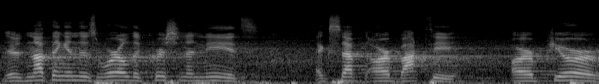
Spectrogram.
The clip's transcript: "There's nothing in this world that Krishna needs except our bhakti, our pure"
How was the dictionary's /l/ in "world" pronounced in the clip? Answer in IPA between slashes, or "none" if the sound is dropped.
/l/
